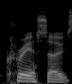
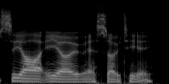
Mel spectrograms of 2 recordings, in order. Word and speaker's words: Creosote: I'm not sure how it's spelled, but it's Mr. Creosote, Creosote.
